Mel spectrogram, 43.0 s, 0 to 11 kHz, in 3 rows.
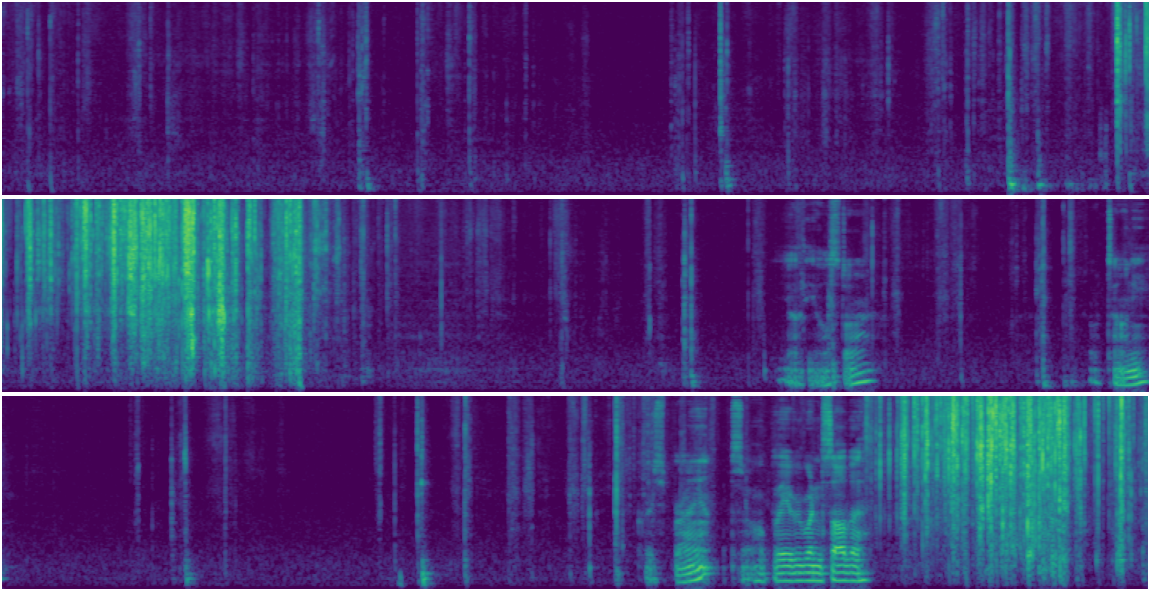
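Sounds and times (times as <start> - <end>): faint clicks of cards handled: 0.1 - 2.3, 2.9 - 6.8, 8.3 - 13.0, 18.6 - 23.9, 25.1 - 27.8, 30.3 - 31.6, 33.3 - 36.7
wrapper tearing and crinkling: 13.8 - 19.3, 39.5 - 43.0.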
